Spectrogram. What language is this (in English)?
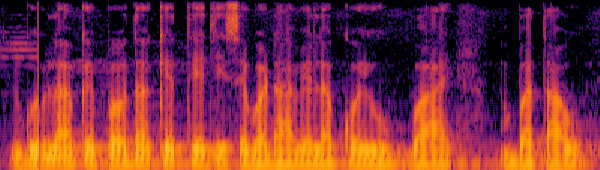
Magahi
